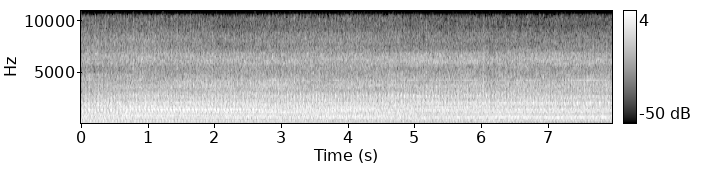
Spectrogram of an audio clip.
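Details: Lister #2 diesel generator just after fuel system plumbing from a former 20-gallon dry-sump oil tank, run to check for leaks (none, no drips): steady, even thumping about three beats a second, no misses or knocks; smooth, healthy idle.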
